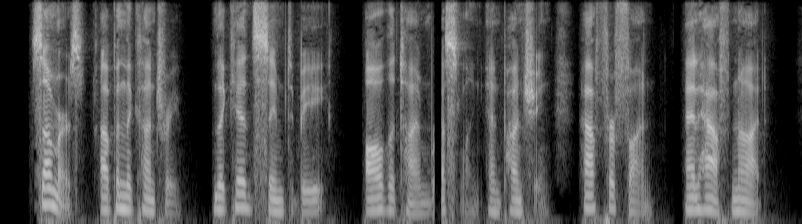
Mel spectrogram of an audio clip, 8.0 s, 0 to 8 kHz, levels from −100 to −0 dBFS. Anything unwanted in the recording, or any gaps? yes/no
yes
